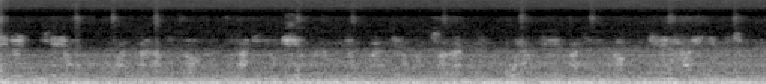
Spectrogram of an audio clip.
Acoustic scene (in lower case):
car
